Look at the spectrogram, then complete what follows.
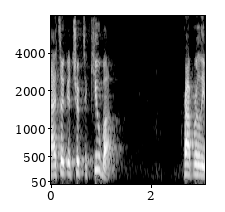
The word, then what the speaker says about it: Cuba: get away and i took a trip to cuba properly pronounced cuba everybody said cuba yeah now cuba is not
